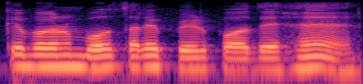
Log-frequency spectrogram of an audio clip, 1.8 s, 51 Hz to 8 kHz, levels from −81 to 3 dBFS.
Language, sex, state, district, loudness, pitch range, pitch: Hindi, male, Jharkhand, Ranchi, -16 LUFS, 125-145 Hz, 135 Hz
